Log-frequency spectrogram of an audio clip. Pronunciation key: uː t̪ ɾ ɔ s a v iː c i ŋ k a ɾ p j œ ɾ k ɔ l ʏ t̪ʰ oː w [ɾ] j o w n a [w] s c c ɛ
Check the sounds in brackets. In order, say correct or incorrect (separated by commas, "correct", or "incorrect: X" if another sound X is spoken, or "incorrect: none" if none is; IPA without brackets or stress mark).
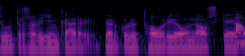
correct, correct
